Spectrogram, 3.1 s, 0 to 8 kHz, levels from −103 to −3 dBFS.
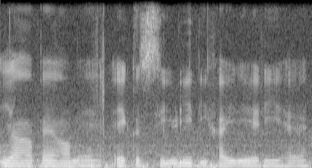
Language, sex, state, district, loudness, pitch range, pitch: Hindi, male, Gujarat, Valsad, -17 LUFS, 120-130 Hz, 125 Hz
